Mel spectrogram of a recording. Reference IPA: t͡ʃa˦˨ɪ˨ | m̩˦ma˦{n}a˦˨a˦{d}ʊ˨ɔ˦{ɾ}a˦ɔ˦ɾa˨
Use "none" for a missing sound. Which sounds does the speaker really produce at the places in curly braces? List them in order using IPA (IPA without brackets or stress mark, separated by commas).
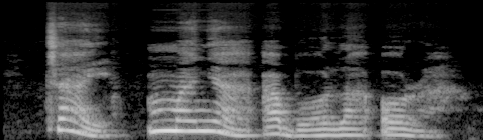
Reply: ɲ, b, l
